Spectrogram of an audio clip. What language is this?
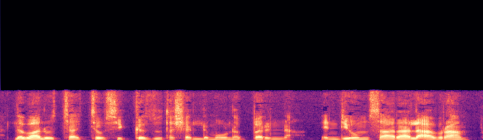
Amharic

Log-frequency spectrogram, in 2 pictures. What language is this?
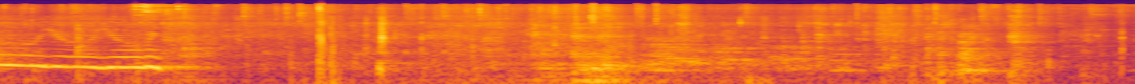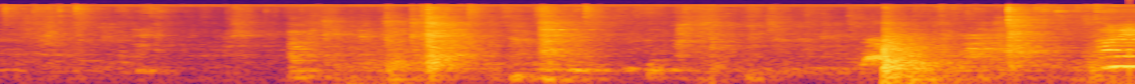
Spanish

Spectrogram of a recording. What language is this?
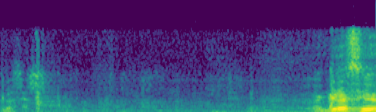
Catalan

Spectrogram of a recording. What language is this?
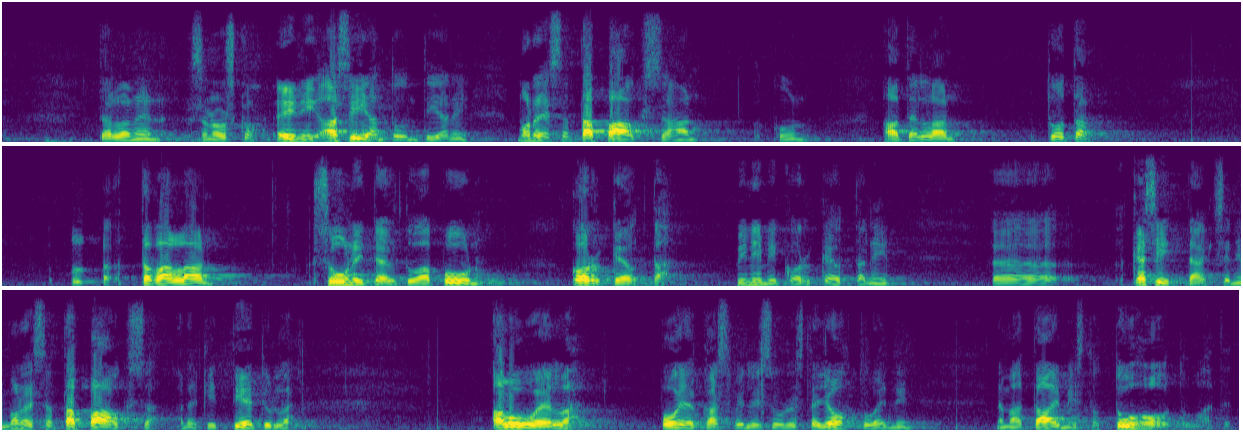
Finnish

